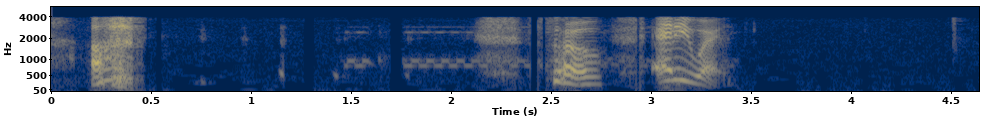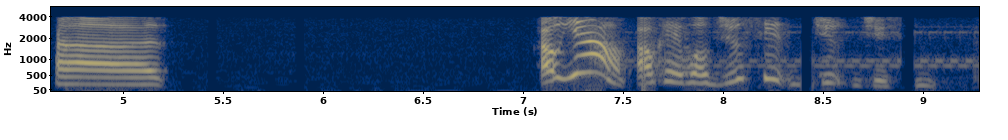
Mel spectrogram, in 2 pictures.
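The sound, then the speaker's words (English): A telephone rings once with a short, buzzy electronic tone and goes unanswered. The ring is clear and fairly loud, sitting in a pause between bursts of people talking over a narrow, phone-like line. “I'm not answering that phone because I have a sneaky suspicion that somebody from Microsoft.”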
